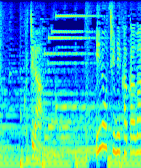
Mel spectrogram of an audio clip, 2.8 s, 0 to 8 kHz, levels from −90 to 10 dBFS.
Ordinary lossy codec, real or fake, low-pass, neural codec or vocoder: none; real; none; none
